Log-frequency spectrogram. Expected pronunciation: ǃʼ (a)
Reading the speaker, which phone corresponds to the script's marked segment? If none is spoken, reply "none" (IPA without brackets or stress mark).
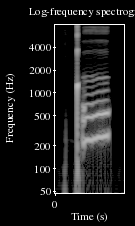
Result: ə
